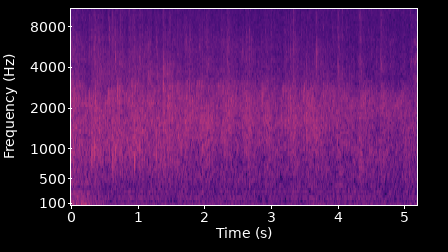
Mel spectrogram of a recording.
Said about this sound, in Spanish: Podemos aplaudir al Señor tantito o muchito.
